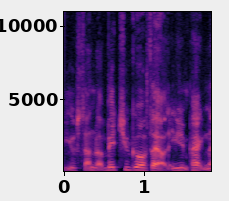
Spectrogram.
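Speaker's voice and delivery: put-on high woman's voice. Retelling what his wife would say when he leaves: imitating his wife's voice. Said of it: "The way you did her voice".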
